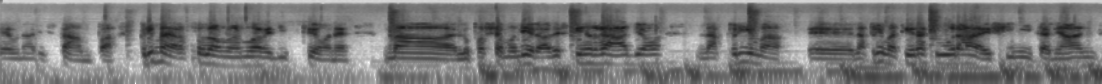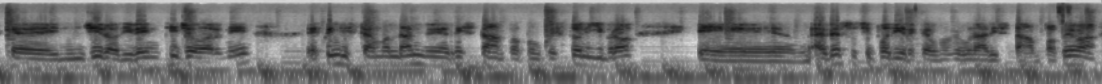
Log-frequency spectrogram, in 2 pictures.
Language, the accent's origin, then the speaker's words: Italian; Pesaro, Marche, Italy; Sono di Pesaro e il nostro mare ha quella... è veramente strano, perché è profondo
